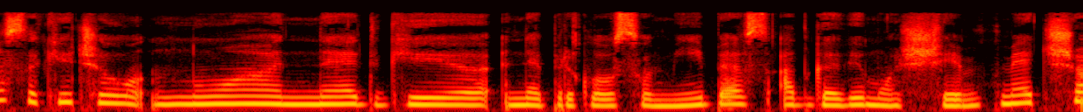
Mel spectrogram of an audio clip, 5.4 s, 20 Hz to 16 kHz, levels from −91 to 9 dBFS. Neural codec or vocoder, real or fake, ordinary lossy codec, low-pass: none; real; MP3, 64 kbps; 10.8 kHz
